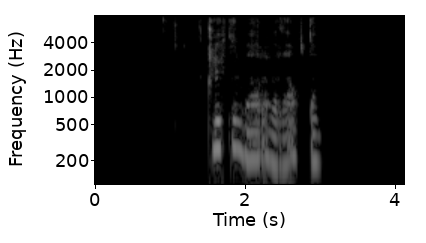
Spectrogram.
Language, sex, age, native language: Icelandic, female, 30-39, Icelandic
